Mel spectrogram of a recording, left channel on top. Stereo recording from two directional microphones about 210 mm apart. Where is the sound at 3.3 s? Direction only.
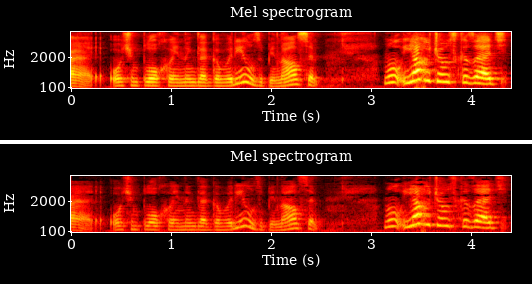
45° left (ahead or behind).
